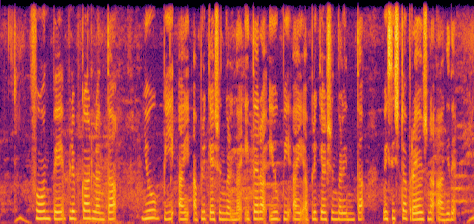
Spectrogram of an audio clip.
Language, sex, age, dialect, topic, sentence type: Kannada, female, 25-30, Mysore Kannada, banking, statement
